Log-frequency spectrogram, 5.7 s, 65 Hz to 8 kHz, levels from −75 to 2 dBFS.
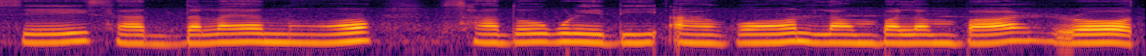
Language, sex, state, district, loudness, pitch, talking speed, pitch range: Chakma, female, Tripura, West Tripura, -16 LUFS, 215 Hz, 95 wpm, 210-225 Hz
